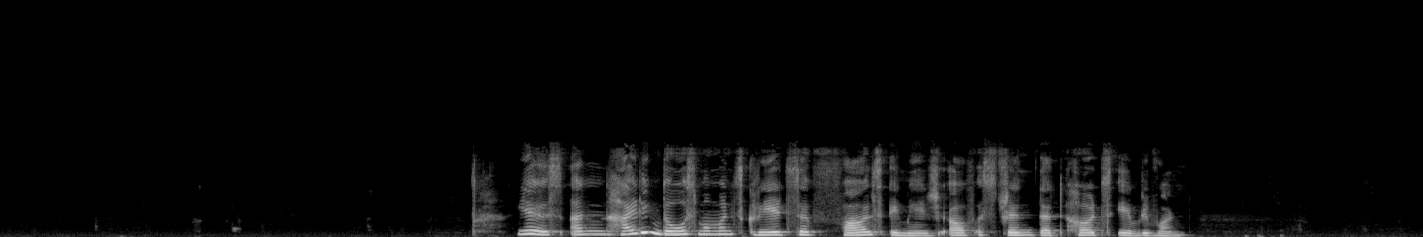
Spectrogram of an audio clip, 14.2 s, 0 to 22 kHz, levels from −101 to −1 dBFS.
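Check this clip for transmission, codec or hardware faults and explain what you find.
Nothing stood out on listening to this speech clip, which comes through an Opus call path whose band tops out at about 8 kHz.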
